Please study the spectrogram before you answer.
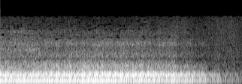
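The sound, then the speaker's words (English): A car being driven, its engine giving a steady low harmonic drone that holds evenly for several seconds and then fades away over the final second, with no voices. “Mr. Julius Siegel, drove toward the George Washington toll bridge, across the Hudson River in Siegel's car, with the third criminal, Bud Aldridge, following in their own car”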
